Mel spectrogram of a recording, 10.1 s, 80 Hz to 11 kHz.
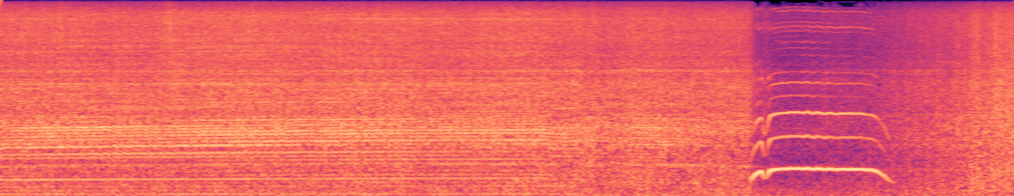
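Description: Rusi Classic 250 cafe racer motorcycle pulling hard in fourth gear, its steady engine drone loud and close amid wind rush, with a rising whine toward the end.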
